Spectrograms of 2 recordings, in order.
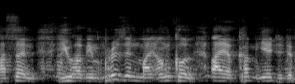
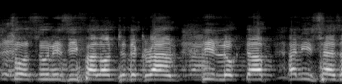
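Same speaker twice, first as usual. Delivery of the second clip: higher, louder grieving preacher's cry pressing forward; impassioned lament; 6 semitones higher, 5 dB louder than usual. Acted. Preacher to mourners telling of Qasim's death, crying out in loud lament. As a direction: pour out the lament at full force to move the mourners.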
